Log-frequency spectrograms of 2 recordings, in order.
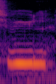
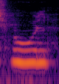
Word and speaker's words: schwül: Schwül. Schwül. Nicht schwul.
